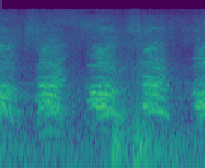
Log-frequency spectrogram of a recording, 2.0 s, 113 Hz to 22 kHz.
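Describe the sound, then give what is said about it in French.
A crowd of nationalists chants the name of a Derry neighbourhood during 1969 street clashes with police. The rhythmic group shouts repeat in quick pulses, fairly faint and blended into a roar. “La foule scandait le nom d'un quartier de Derry, où les nationalistes affrontaient la police depuis 4 jours.”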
